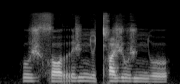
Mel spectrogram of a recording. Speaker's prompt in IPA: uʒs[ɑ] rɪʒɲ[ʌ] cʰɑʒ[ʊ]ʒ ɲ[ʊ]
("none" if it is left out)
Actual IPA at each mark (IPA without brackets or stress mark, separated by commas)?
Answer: ɔ, ʌ, u, ʊ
